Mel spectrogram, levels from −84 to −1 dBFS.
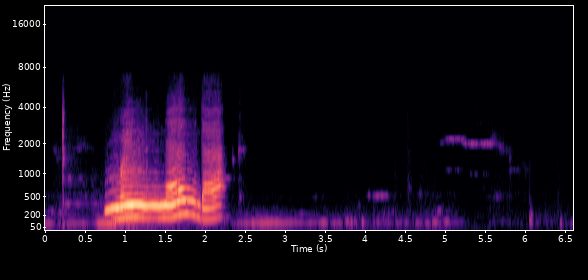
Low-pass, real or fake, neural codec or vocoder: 7.2 kHz; fake; codec, 16 kHz, 0.5 kbps, X-Codec, HuBERT features, trained on balanced general audio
